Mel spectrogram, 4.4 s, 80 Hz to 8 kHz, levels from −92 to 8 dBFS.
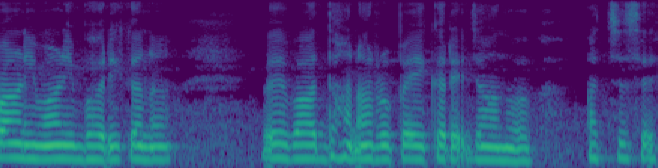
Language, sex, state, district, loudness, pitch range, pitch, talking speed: Garhwali, female, Uttarakhand, Tehri Garhwal, -33 LUFS, 185-200 Hz, 190 Hz, 165 wpm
